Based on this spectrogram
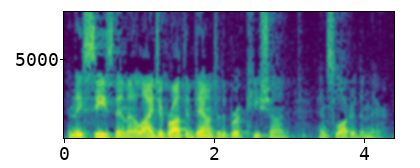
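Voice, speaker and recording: A pastor reads scripture aloud in church with slow, emphatic phrasing, then turns to address the congregation. His voice is medium in pitch with a steady tone.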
